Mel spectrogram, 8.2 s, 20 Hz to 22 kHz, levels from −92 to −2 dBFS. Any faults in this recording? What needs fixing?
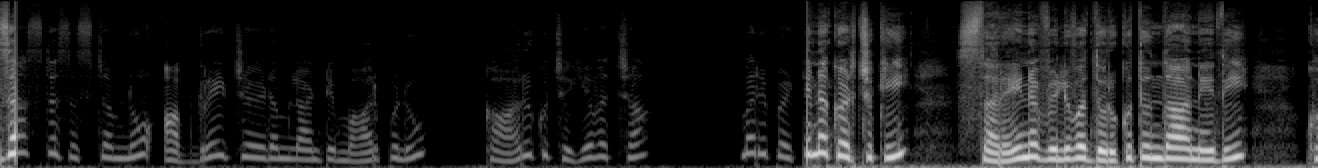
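There's an audio dropout to a faint residue from 0.09 s to 5.04 s. For nearly five seconds the speech falls away to a faint leak, roughly 25 dB below normal, and then snaps back in at "ఖర్చుకి సరైన విలువ". It's abrupt, not a fade, and likely a break in the signal upstream while the path after it stayed live. Fix it by checking cables, connectors and the source routing before recording so the feed can't drop out mid-take.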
